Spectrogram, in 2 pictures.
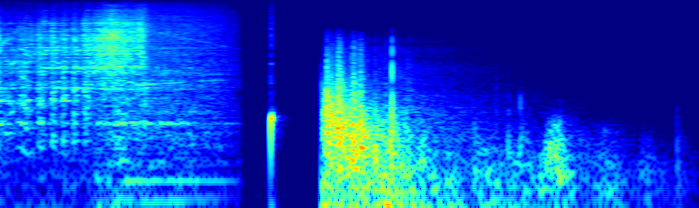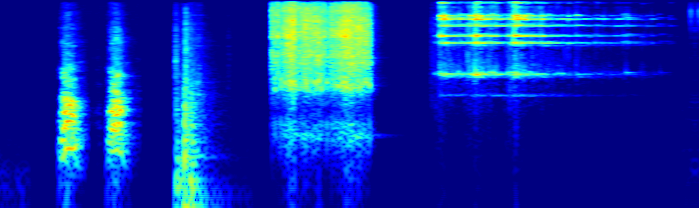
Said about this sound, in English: The cork's still popping, the rattle's back in the game, but one of the other original sounds is missing that wasn't missing before.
